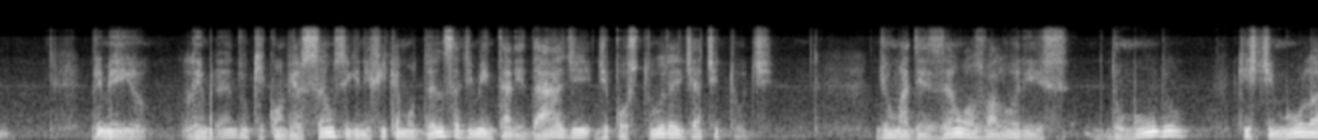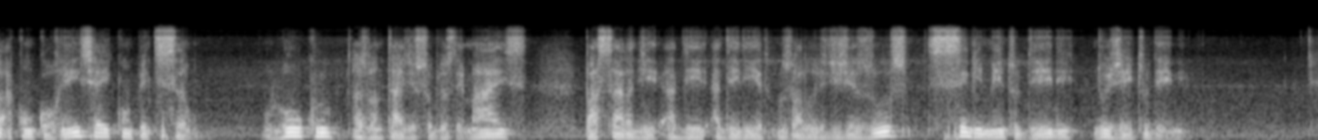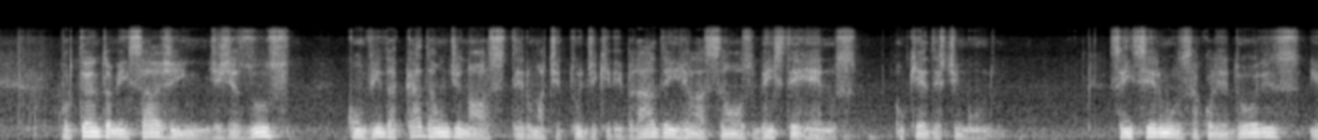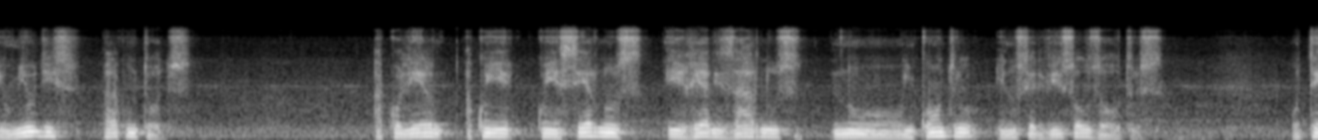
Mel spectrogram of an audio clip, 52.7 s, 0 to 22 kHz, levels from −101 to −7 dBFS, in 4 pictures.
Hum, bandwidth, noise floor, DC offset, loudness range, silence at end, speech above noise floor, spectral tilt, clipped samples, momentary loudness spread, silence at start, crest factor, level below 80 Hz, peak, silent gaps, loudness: none; 10 kHz; -51 dBFS; under 0.1%; 6 LU; 0 s; 29 dB; -5.5 dB/octave; under 0.1%; 14 LU; 0.05 s; 18 dB; -46 dBFS; -4 dBFS; none; -23 LUFS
